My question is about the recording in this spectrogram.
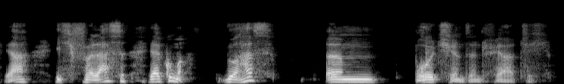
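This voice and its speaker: A man with a low, mellow voice chats casually in his kitchen, his pitch swinging widely as he rambles. He often corrects himself mid-sentence and breaks into imitated noises. The sound is dull and lo-fi. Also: sing-song, slow pace, slightly rough. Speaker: channel host.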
